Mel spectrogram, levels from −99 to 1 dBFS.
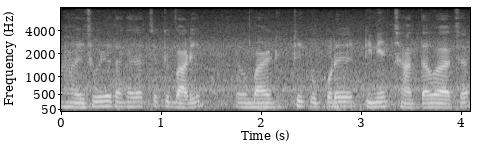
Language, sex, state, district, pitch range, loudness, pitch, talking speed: Bengali, male, West Bengal, Jhargram, 120-135 Hz, -19 LUFS, 130 Hz, 235 wpm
